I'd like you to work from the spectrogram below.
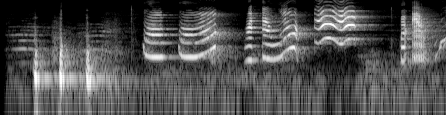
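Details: Pet rose-ringed parakeet talking, saying "mummy" and "papa": a few short squeaky syllables, then a string of nasal, harmonic rising and wavering word-like notes in a small room.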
